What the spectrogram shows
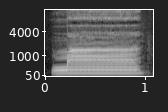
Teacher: Panjangnya matobi yaitu 1 alif atau 2 harokat.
